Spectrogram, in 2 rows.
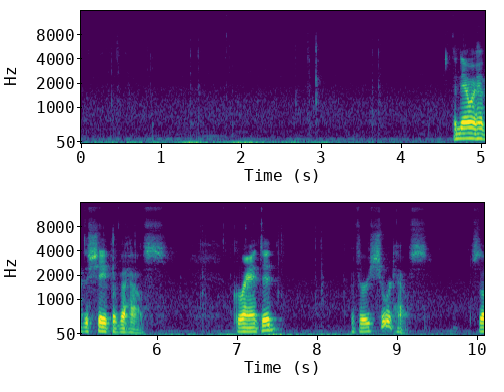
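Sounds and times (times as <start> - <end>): faint low hum: 0.0 - 10.0
computer mouse clicks: 0.3 - 2.0, 2.6 - 3.8, 6.5 - 8.4.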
